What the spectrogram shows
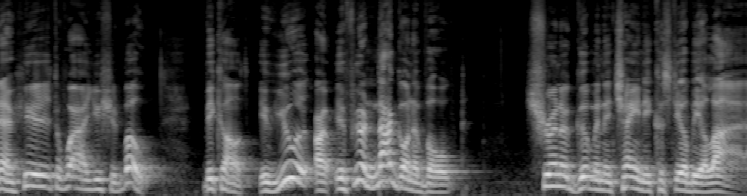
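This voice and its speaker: With a Southern US accent, a man talks at a moderate pace in a fairly high pitch, his intonation lively. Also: very clean recording, silent background. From Tennessee (Gallatin). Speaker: author and nonprofit founder. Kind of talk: interview.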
